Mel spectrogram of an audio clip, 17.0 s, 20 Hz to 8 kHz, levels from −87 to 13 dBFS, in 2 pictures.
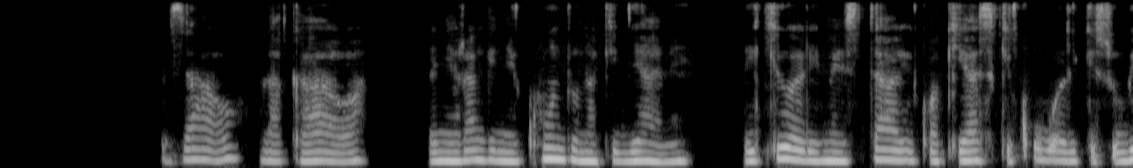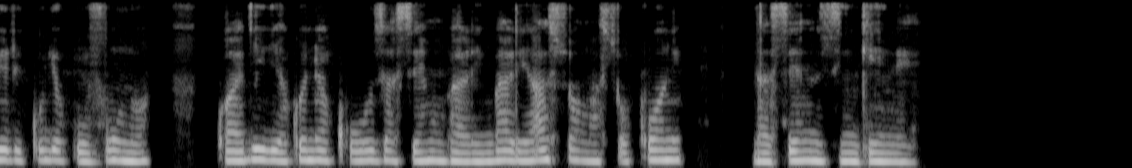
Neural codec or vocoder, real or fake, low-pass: codec, 16 kHz, 16 kbps, FreqCodec, smaller model; fake; 7.2 kHz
